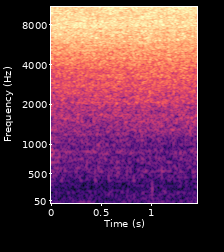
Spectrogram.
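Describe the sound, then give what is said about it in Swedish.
Cooking cream poured into a hot pan gives a bright, steady sizzling hiss that stays even and unbroken for the short moment, with no voices. “Så jag häller i den matlagningsgrädden.”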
